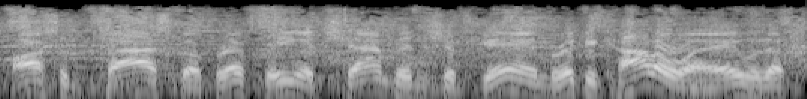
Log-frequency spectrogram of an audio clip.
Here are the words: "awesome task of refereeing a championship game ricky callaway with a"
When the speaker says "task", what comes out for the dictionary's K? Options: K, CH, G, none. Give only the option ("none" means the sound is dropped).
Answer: K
